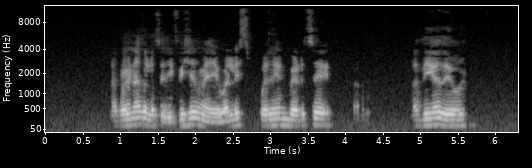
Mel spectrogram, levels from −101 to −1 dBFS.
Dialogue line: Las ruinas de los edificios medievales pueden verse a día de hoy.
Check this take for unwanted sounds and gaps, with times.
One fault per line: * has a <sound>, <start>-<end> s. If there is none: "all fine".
all fine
